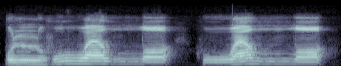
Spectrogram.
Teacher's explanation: Hua bertemu dengan lafaz jalalah itu juga sama pertemuan antara tipis dan tebal. Wnya tipis, lafaz jalalah Allah tebal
